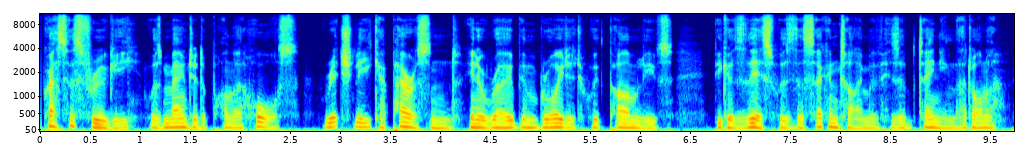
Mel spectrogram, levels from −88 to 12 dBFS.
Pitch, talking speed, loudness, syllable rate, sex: 105 Hz, 165 wpm, -19 LUFS, 5.3 syllables/s, male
